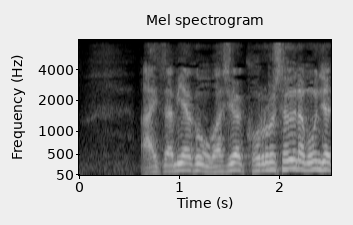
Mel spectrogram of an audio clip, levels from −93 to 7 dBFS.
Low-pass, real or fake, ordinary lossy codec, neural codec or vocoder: 7.2 kHz; real; MP3, 48 kbps; none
